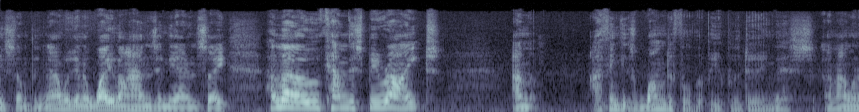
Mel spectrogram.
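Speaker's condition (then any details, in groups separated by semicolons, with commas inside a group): No condition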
